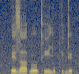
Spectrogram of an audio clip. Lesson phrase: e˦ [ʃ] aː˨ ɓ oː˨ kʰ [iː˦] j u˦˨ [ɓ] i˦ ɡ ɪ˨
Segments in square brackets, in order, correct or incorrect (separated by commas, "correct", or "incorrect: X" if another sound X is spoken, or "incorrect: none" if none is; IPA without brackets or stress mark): incorrect: z, correct, incorrect: pʰ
